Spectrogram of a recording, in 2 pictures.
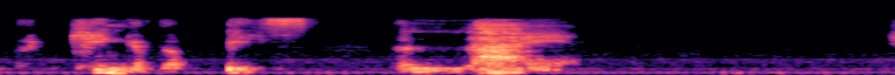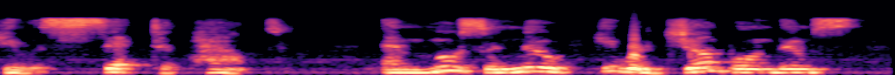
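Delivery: usual speaking voice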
